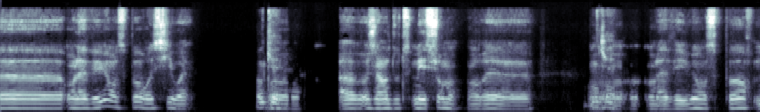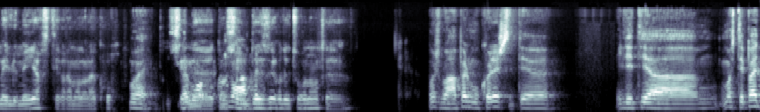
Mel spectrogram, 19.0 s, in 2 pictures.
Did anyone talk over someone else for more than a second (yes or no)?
yes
